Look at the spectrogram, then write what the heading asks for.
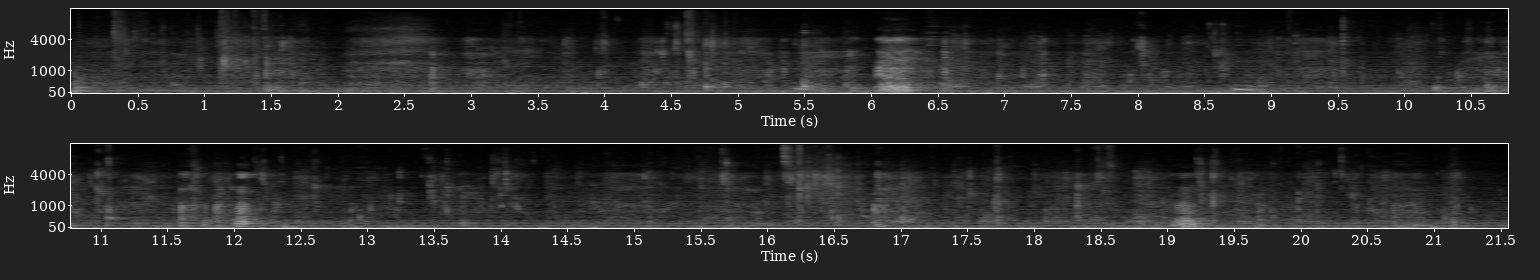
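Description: Close-miked eating: biting into and chewing a fried chicken sandwich, with scattered crunches and wet mouth smacks over a steady low hum.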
